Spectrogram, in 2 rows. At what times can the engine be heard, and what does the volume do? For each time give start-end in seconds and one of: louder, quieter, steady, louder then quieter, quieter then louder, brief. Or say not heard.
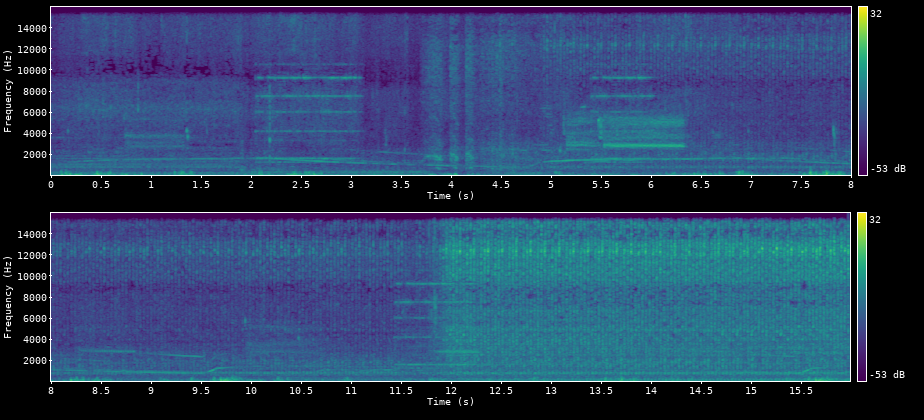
0.0-15.9 louder.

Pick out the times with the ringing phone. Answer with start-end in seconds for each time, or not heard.
2.0-3.1, 5.4-6.1, 11.4-12.1.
